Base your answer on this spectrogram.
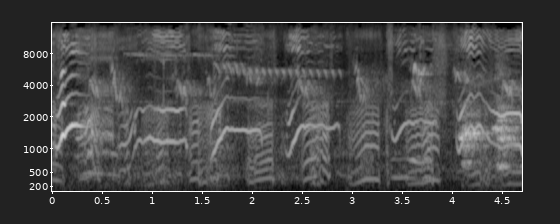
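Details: Two-day-old Golden Retriever puppies: overlapping squeaky whines, some sliding upward and others bending down, coming in short bursts with brief pauses between them.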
